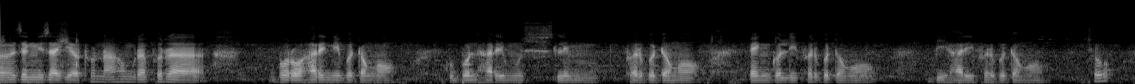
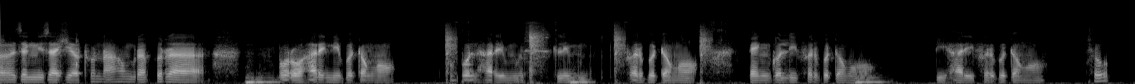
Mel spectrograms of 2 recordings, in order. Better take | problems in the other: first | noise reduction (neural diffusion model UNIVERSE++)

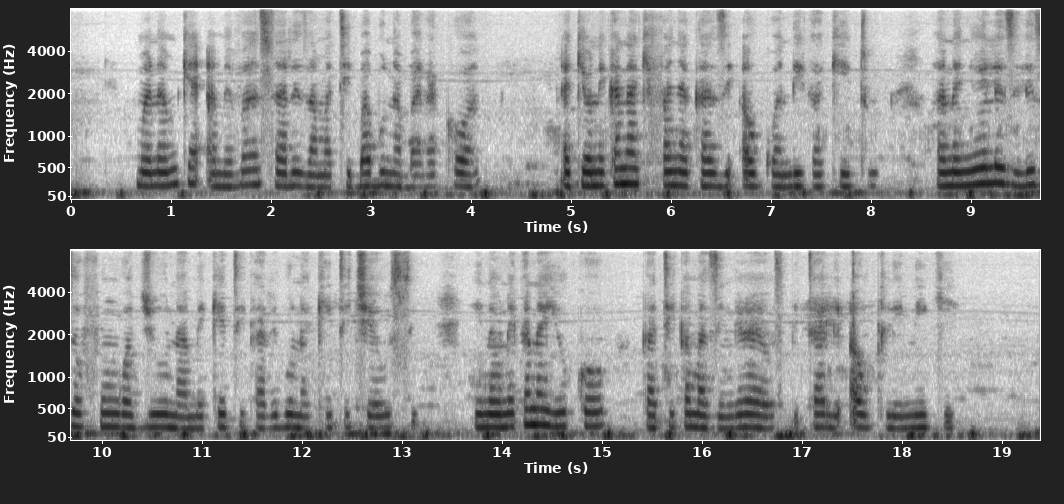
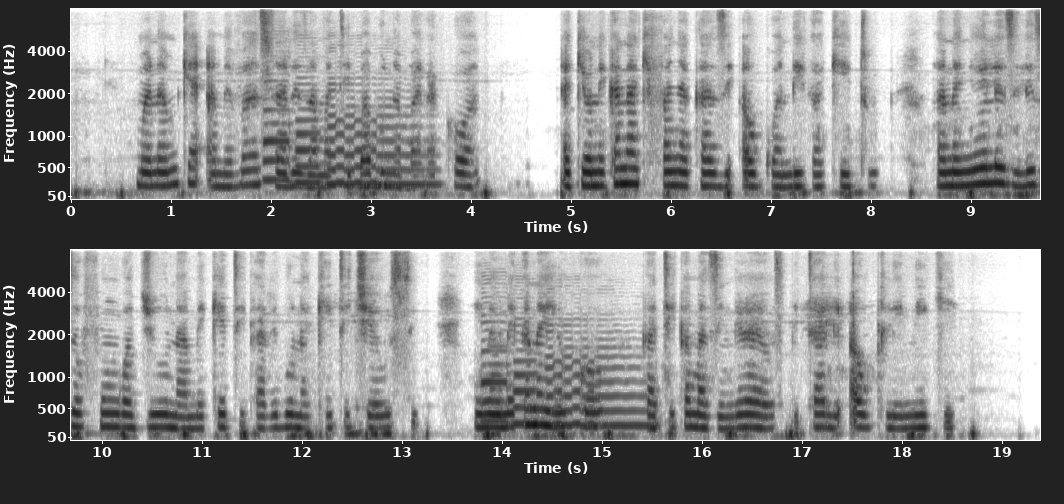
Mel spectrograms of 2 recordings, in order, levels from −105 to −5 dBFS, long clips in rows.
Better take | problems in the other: first | noise reduction (neural mask model RNNoise)

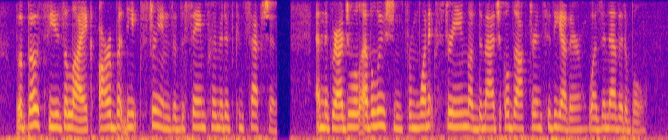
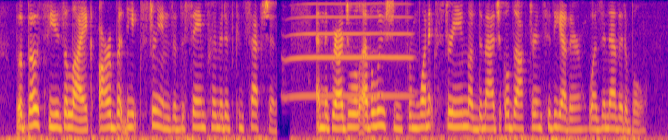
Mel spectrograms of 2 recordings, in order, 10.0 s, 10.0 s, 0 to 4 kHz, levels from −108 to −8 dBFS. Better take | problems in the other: first | background sound (Trumpet); 11 dB below the speech

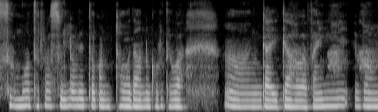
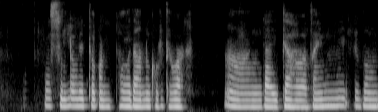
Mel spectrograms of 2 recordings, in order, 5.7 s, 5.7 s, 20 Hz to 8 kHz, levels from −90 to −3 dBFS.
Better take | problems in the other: first | noise reduction (neural mask model DeepFilterNet 3)

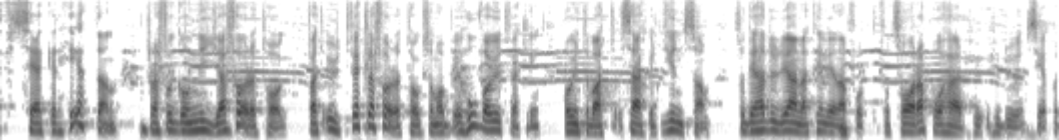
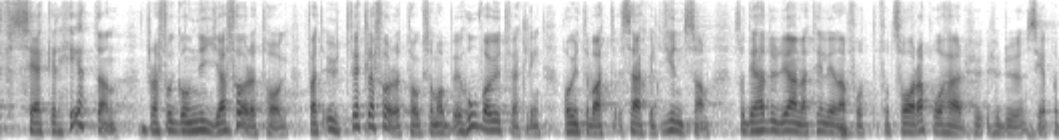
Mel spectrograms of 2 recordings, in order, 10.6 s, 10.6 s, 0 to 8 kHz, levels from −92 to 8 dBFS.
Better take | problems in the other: second | noise reduction (classical method spectral subtraction)

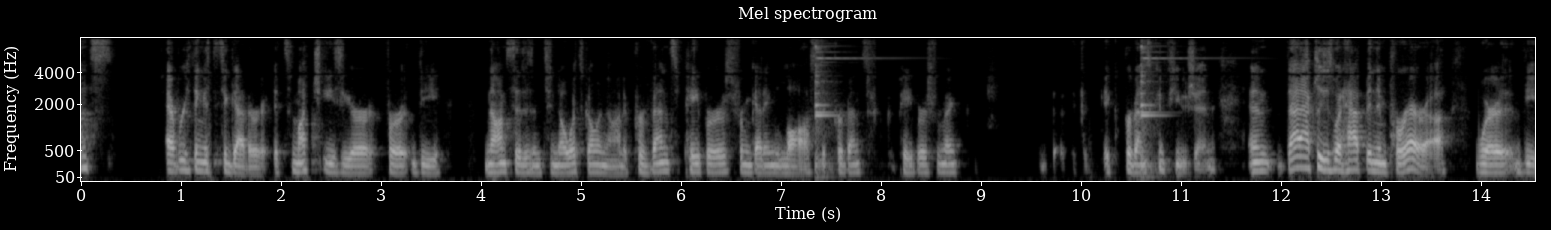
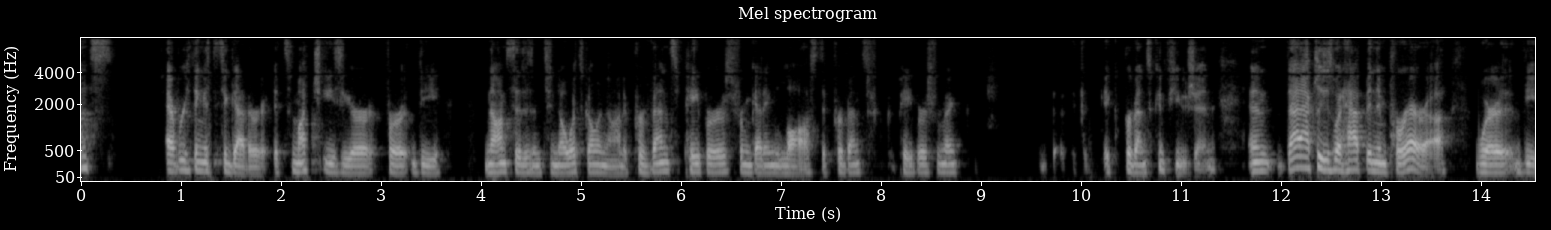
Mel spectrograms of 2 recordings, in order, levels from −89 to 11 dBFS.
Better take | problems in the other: second | background sound (Tools); 13 dB below the speech

